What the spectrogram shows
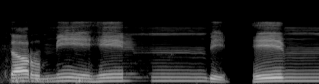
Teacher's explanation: Him, pelan-pelan kita sembunyikan ke dalam huruf ba itu. Itu cara untuk ikhfa.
